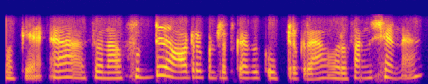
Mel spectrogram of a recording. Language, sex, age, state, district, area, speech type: Tamil, female, 30-45, Tamil Nadu, Erode, rural, conversation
